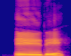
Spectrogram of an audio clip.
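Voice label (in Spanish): "r", spanish, female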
